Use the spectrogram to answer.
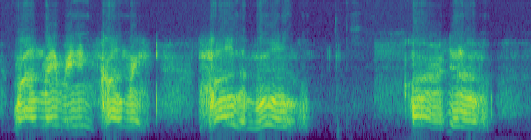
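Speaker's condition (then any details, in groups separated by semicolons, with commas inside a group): Throat cancer; survivor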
